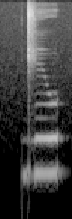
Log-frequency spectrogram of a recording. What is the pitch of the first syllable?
high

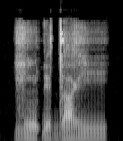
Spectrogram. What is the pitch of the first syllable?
low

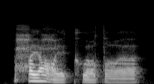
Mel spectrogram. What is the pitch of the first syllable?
high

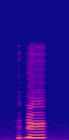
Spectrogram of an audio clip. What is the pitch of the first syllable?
high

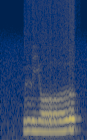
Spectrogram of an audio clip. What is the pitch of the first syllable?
rising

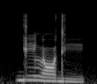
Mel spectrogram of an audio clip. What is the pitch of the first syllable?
high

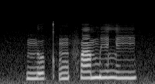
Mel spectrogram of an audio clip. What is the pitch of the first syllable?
high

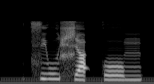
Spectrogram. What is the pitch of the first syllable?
high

